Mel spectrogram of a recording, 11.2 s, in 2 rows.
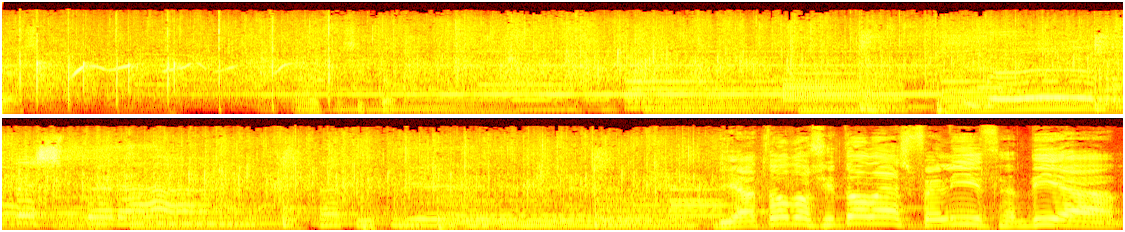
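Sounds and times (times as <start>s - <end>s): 
applause: 0.0s - 10.2s
speech: 1.5s - 5.1s, 5.8s - 11.2s.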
